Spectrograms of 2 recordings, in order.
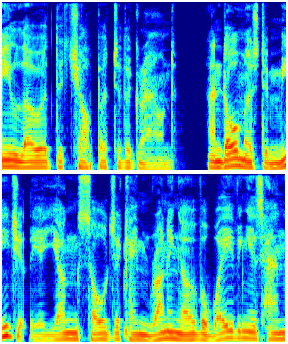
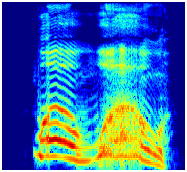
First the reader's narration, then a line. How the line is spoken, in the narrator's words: the soldier screamed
